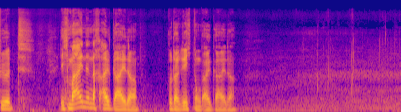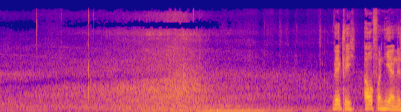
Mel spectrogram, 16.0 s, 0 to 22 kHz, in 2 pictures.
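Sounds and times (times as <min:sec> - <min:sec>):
car driving past: 0:04.7 - 0:14.7.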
